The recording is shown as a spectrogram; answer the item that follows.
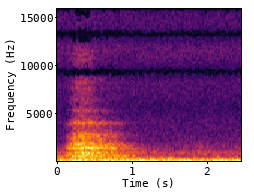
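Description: A woman's soft exhale lasting under a second near the start, breathing out through a seated rotation stretch, then faint room hum.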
